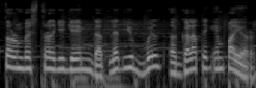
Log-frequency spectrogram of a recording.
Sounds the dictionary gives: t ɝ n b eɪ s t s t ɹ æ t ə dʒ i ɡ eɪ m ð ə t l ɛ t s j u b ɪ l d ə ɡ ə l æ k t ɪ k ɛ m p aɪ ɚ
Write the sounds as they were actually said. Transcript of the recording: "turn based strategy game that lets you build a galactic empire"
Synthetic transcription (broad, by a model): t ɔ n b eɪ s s t ɹ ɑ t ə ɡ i ɡ eɪ m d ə t l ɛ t j u b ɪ l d ə ɡ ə l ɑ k t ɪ k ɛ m p aɪ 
